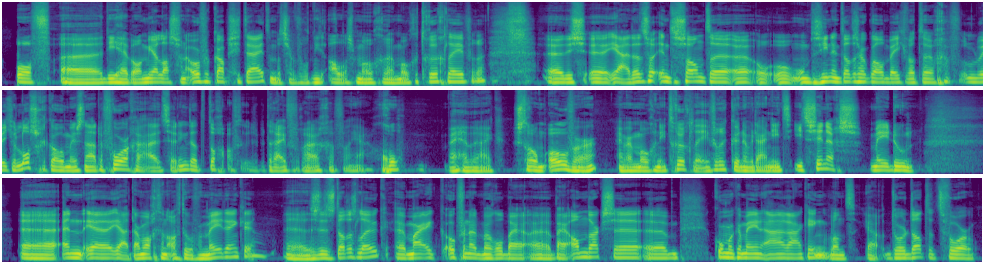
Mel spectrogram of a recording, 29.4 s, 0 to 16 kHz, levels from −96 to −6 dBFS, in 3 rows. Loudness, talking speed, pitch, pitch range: -21 LUFS, 240 wpm, 125 Hz, 115-135 Hz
